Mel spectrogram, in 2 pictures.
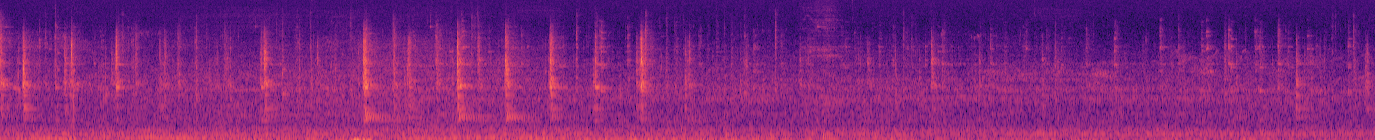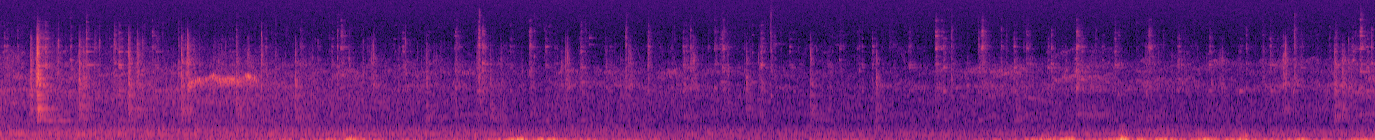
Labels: Is the wind blowing?
yes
